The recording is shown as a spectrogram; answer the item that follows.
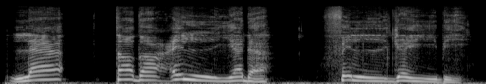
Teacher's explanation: the e sound of fi is shortened as it is slid together with the following word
